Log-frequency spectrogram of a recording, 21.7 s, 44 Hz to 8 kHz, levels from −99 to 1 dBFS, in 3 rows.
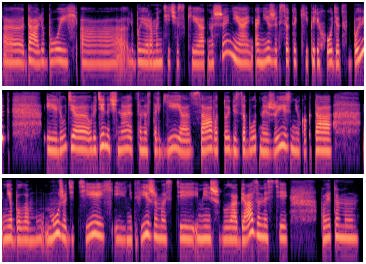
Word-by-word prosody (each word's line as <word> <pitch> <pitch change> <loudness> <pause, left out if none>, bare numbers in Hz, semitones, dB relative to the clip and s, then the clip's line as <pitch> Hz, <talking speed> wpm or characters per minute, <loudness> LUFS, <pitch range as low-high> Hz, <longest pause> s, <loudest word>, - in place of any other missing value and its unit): э, 185 - -2
да, 200 0 +3
любой, 200 +1 -4 0.2
а, 185 0 -7
любые 200 0 -5
романтические 190 -1 -2
отношения, 195 - +3
он - - -10
они 205 +2 -1
же 210 -2 +1
всё-таки 205 -3 -5
переходят 200 -2 -1
в - - -15
быт. 400 - +4 0.7
И 195 -1 +1
люди, 230 +5 -2
э, 210 -3 +4
у - - -3
людей 210 +6 +4
начинается 215 -2 +1
ностальгия 195 0 -2
за 195 +3 +3
вот 195 0 -3
той 210 0 0
беззаботной 195 0 -2
жизнью, 210 +1 +1
когда 195 +1 +3 0.6
не 200 +2 +1
было 180 0 -4
му 180 +2 -9
мужа, 210 +1 +1
детей 220 +6 +1 0.2
и 185 0 -8
недвижимости, 200 +2 0
и 195 -2 -2
меньше 195 -1 +7
было 185 0 -1
обязанностей. 205 - +2 0.6
Поэтому, 205 0 -3
195 Hz, 110 wpm, -23 LUFS, 185-210 Hz, 0.7 s, меньше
